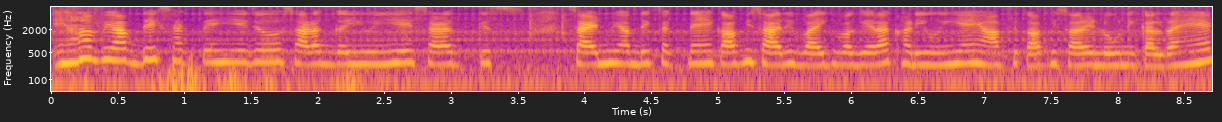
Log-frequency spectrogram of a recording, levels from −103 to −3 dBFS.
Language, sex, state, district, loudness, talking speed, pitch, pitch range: Hindi, female, Chhattisgarh, Raigarh, -20 LUFS, 240 wpm, 265 Hz, 250-280 Hz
